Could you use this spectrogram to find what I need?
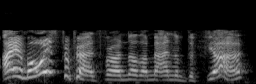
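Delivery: proud Nazi officer in a cartoon accent; German officer accent. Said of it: "recurring characters is a Nazi".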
